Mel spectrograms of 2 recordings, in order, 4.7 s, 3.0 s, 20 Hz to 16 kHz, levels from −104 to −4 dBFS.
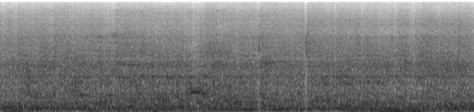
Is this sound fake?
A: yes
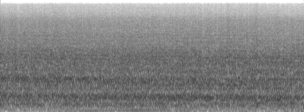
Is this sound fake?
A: no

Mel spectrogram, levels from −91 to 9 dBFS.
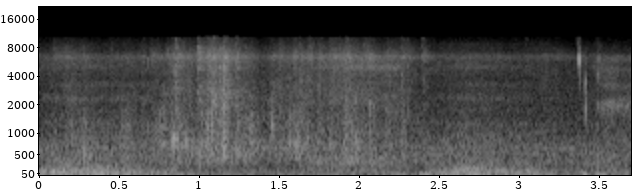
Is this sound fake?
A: no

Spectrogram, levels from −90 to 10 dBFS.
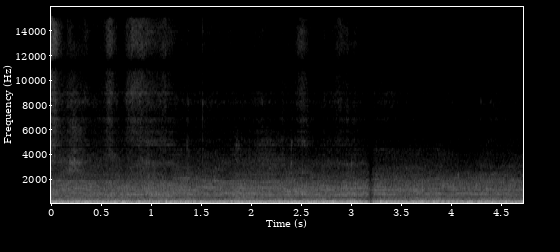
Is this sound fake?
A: yes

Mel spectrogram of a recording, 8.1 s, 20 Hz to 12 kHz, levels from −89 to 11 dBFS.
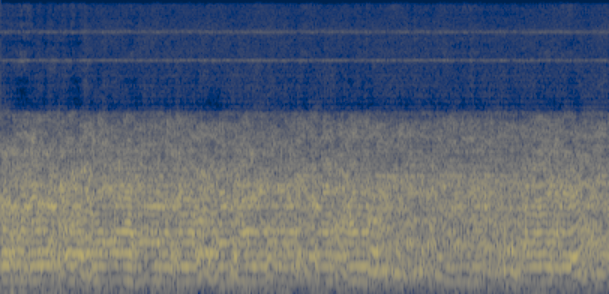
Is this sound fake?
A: yes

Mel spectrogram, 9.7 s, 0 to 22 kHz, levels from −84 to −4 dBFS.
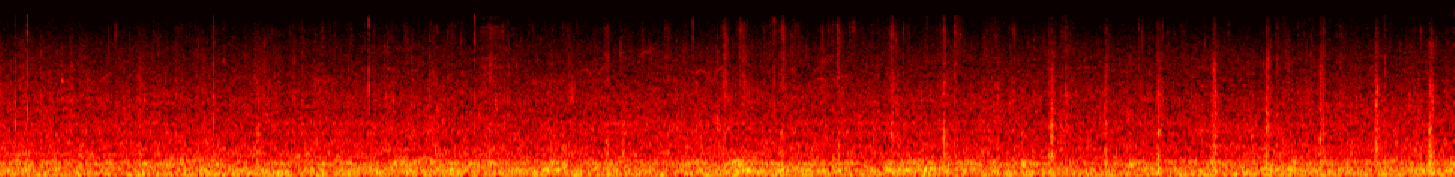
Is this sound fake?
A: no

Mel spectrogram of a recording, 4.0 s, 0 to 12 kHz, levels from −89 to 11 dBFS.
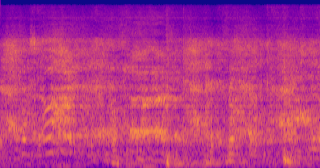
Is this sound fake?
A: yes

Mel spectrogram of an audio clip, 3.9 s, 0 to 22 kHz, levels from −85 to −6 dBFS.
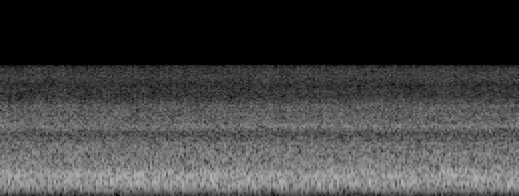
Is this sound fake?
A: no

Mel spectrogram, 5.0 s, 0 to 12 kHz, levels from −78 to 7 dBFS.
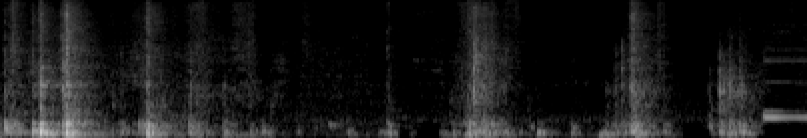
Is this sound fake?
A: no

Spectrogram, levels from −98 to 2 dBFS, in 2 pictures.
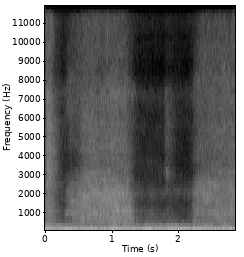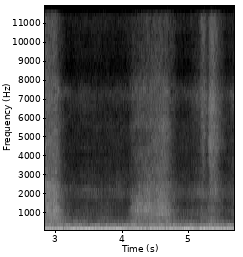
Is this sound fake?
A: yes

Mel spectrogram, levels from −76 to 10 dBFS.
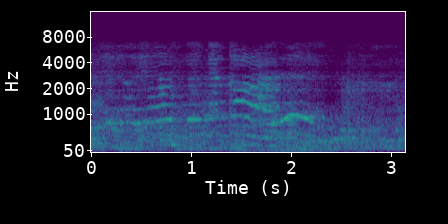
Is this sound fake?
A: yes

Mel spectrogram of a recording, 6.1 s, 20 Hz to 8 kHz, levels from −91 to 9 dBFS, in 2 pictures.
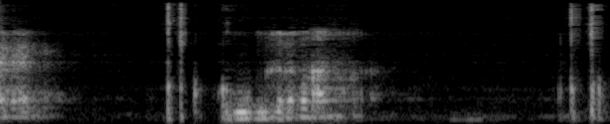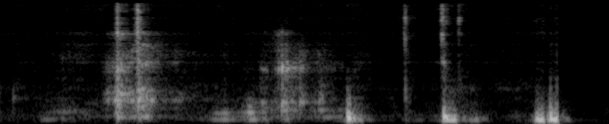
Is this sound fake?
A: yes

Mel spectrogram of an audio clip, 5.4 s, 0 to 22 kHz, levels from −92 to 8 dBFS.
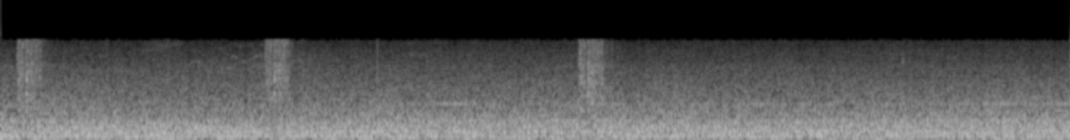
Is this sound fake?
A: no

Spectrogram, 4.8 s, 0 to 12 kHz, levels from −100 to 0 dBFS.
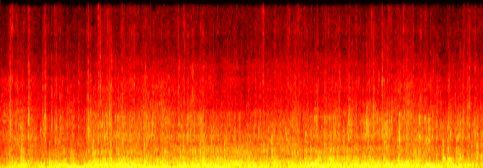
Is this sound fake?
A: no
